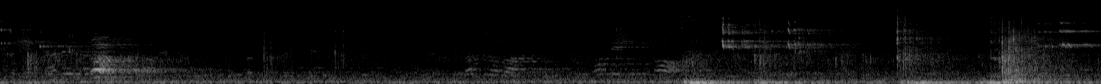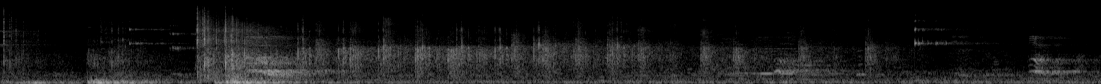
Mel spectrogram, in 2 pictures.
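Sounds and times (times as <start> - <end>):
shoe squeaks: 0.0 - 0.9, 7.1 - 8.8, 10.1 - 11.3, 12.2 - 13.0, 20.1 - 21.2.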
